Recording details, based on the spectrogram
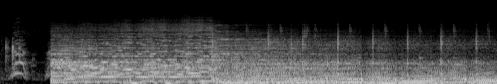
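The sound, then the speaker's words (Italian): A dog barks loudly, in a dense, almost unbroken stream of agitated yelps and whimpers that starts abruptly after a brief sound and a moment of silence. “Poi cane. Senti come abbaia.”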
